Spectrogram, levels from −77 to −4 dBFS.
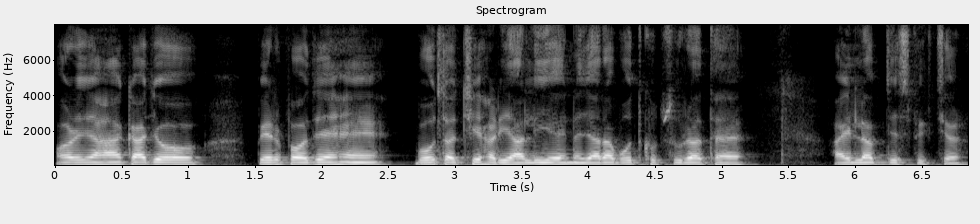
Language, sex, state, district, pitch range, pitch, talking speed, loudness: Hindi, male, Chandigarh, Chandigarh, 125-135 Hz, 130 Hz, 175 wpm, -16 LUFS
